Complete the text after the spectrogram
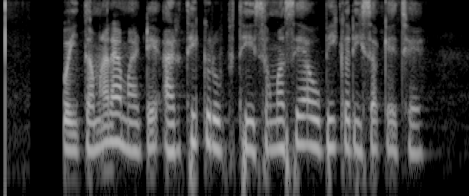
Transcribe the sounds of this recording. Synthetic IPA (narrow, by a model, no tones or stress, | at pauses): koit̪əma̰ɾamaʈeʔaɾt̪ʰikɾupt̪ʰisəməsjaubʱikəɾiʃəket͡ʃʰe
